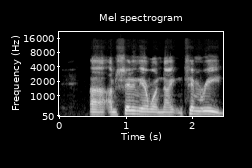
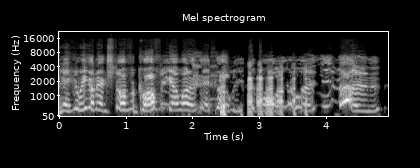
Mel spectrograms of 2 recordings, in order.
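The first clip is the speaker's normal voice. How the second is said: put-on much higher, rattled kid's voice; nervous squeak; 5 dB louder than usual. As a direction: panic after the put-down, voice jumps up. And my knees buckled.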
